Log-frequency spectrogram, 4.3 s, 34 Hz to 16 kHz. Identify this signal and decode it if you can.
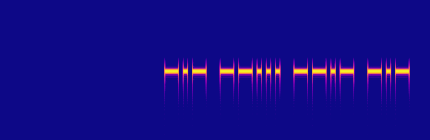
Morse code, heard as a keyed tone, about 23 wpm, 700 Hz. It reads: K7QK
